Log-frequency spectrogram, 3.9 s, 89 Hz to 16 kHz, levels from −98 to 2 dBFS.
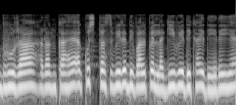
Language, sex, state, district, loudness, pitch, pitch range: Hindi, female, Punjab, Fazilka, -13 LUFS, 220 Hz, 215-235 Hz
